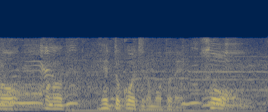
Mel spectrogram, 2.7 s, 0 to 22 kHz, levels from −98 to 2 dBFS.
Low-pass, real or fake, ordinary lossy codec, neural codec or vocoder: 5.4 kHz; real; none; none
